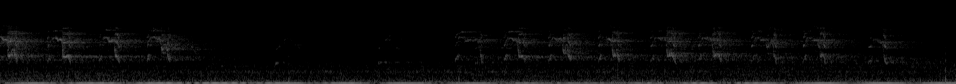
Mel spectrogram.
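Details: Peregrine falcon family at a nest box in a water tower, Orange, New South Wales, Australia, October; rapid raspy chattering calls in dense bursts, brief pause midway, continuous low hum underneath.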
